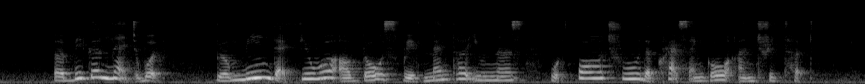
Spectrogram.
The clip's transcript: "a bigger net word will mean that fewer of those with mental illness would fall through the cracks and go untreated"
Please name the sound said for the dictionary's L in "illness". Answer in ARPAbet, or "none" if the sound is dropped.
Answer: none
